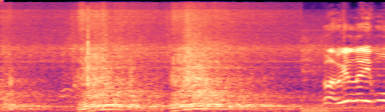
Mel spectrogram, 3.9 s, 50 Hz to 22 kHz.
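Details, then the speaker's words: Rebuilt Porsche GT4 track-car project, first start with a new exhaust fitted; catches and gives two clean rising blips, then settles to an even warm-up; deep, crisp exhaust with no knocks or rattles. "There she goes. First start, new exhaust on. I'm praying it sounds good."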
